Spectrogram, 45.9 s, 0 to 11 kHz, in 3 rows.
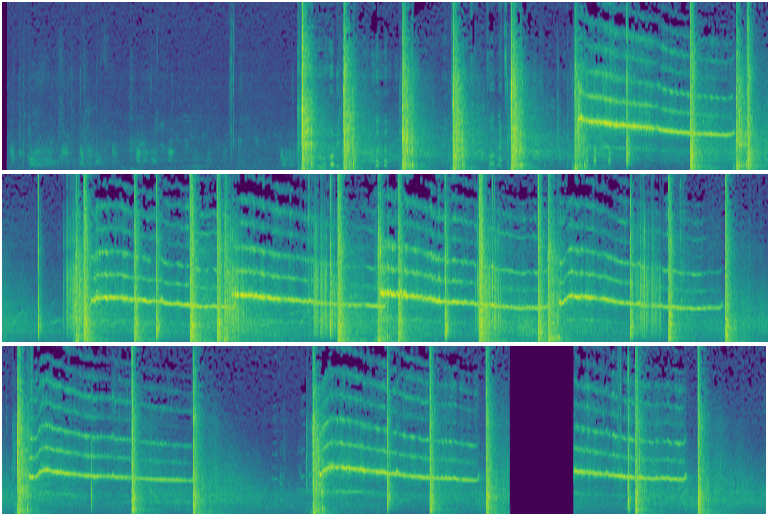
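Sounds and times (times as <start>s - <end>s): fireworks bangs: 5.6s - 40.8s, 42.1s - 45.9s
descending firework whistles: 11.4s - 30.1s, 30.9s - 35.0s, 35.9s - 40.6s, 42.1s - 44.8s.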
